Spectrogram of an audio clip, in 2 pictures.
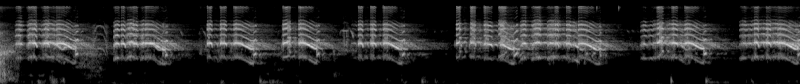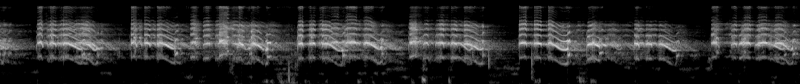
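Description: A bird calling over and over at close range: loud, high, harsh squawks, each dropping in pitch, about two a second with short pauses between runs.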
